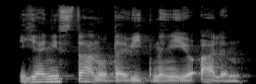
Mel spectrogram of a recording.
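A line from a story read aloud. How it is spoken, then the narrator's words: Calm explanation. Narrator (Russian): спокойно пояснила Елизавета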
